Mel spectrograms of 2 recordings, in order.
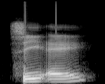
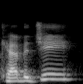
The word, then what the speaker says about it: cabbage: So, we have something like "cabbage," "cabbage." C-A-B-B-A-G-E, cabbage. Not "cabbagee!" No, no, no, not "cabbagee." All right, so, we're going to have some cabbage for dinner.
